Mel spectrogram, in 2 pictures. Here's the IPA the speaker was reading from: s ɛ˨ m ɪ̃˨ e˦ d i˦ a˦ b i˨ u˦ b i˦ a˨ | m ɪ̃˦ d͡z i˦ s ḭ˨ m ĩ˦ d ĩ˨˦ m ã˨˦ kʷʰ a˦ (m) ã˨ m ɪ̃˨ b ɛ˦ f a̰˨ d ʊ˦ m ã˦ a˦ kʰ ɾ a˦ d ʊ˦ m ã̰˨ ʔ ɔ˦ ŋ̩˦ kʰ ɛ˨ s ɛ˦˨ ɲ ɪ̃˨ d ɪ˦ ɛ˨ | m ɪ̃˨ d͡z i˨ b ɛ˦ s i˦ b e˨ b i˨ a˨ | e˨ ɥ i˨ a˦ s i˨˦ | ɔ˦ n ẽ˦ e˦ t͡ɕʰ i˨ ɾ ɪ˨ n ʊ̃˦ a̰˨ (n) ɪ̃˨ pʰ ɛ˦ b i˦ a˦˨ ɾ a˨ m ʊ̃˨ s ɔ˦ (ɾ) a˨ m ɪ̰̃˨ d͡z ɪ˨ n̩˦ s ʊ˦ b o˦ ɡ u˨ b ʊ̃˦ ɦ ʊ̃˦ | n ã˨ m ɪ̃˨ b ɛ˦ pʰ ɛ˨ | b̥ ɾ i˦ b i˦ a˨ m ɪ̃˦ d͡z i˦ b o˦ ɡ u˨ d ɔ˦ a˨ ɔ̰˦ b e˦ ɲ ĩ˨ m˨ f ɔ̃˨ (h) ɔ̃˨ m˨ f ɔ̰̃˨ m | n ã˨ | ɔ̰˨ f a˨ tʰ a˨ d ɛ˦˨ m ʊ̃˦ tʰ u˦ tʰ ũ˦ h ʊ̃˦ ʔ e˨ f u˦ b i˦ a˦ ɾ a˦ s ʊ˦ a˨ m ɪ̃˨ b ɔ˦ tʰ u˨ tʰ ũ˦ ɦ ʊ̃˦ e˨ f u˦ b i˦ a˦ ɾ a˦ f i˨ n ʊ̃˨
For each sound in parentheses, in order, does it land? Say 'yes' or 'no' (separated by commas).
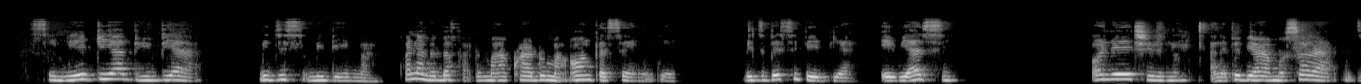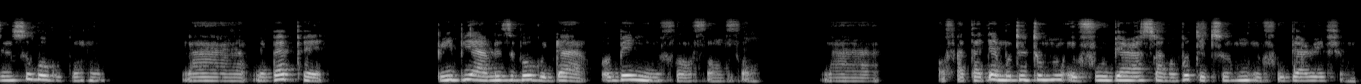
no, yes, yes, no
